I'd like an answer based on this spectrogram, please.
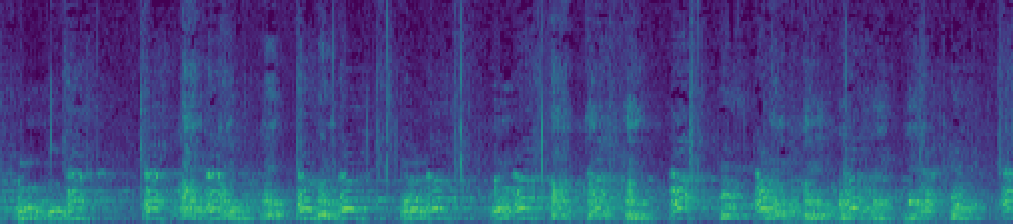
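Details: Dog in Pyrga barking steadily, loud harmonic barks repeated about twice a second with no pause across the whole stretch.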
